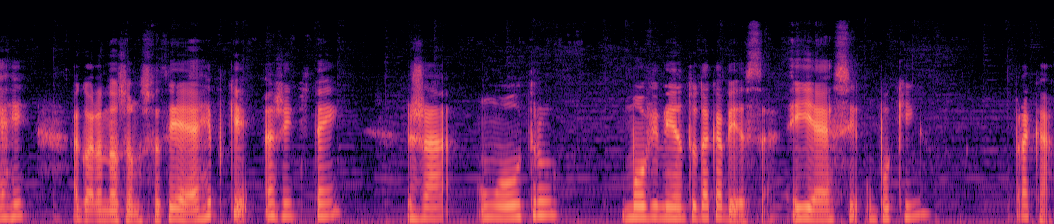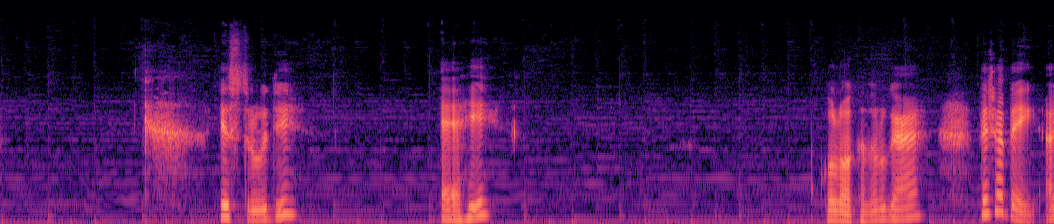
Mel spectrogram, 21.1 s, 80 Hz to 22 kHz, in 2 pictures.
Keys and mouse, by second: 1.1 r, 4.5-7.8 drag, 8.2 s, 10.1-11.5 drag, 12.0-14.4 drag, 12.8 e, 15.4 r, 16.3-18.2 drag.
